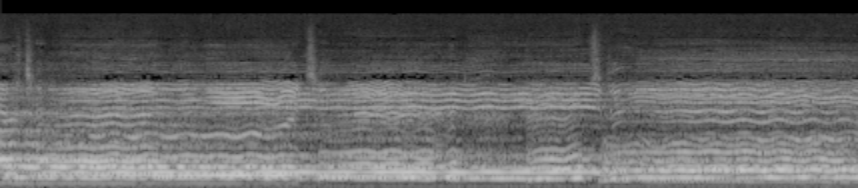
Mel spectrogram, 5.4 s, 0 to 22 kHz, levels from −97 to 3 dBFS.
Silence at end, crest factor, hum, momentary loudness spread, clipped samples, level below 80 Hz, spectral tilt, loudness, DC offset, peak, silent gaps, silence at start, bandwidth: 0 s; 12 dB; none; 3 LU; under 0.1%; -56 dBFS; -4.5 dB/octave; -23 LUFS; under 0.1%; -10 dBFS; none; 0 s; 16.5 kHz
